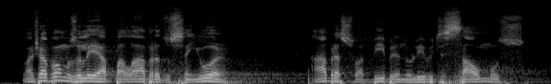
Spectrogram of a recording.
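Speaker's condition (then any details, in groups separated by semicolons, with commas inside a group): No condition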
